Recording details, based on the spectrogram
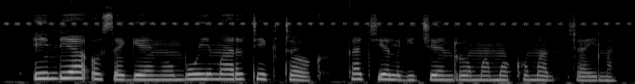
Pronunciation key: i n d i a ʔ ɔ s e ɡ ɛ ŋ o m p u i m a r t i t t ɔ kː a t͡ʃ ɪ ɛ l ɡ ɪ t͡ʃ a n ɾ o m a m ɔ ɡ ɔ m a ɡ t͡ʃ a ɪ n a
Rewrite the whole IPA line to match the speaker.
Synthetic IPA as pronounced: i n d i a ʔ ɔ s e ɡ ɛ ŋ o m b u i m a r t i k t ɔ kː a t͡ʃ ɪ ɛ l ɡ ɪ t͡ʃ e n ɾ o m a m ɔ k ɔ m a ɡ t͡ʃ a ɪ n a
